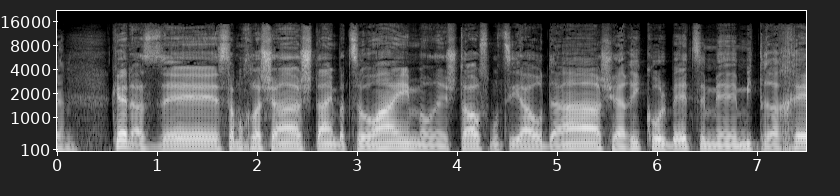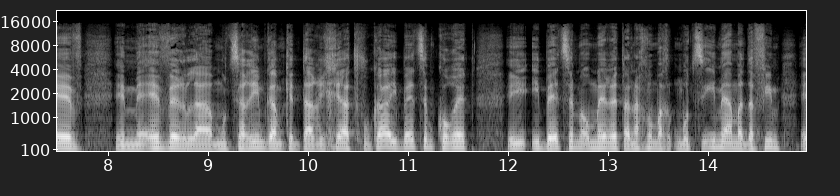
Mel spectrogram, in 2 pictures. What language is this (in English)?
Hebrew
